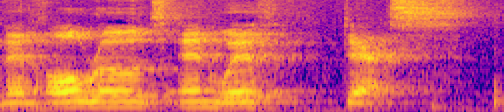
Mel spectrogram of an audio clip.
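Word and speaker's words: です: And then all roads end with des. Even though it looks like desu, it's pronounced des.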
